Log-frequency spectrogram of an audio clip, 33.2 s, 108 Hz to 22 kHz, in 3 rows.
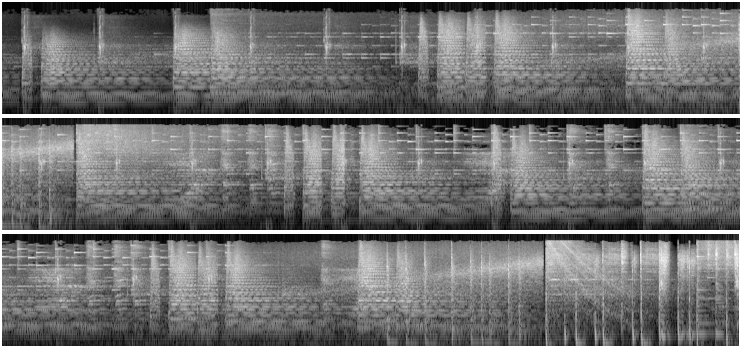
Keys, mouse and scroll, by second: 5.1-6.4 scroll up 2, 6.4 click, 7.6-8.6 drag, 9.2-9.5 scroll up 2, 9.9-11.2 scroll down 2, 11.2 click, 12.6 click, 14.0-16.7 drag, 16.7 Tab, 18.7 a, 20.5 click, 21.9 shift+g, 23.9-25.7 drag, 25.7 s, 28.7 Tab, 29.8 click, 32.0 click, 32.7-33.2 scroll down 1.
